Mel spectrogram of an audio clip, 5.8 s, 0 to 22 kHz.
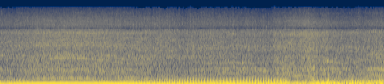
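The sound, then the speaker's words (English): The 640cc two-cylinder engine of a Nano car runs steadily with a coarse, buzzing low throb that vibrates the whole car, its pitch rising and falling slightly as the revs shift. The engine sounds alone, with no talking. “The Nano's 640cc two-cylinder engine is about as smooth as a coffee grinder.”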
